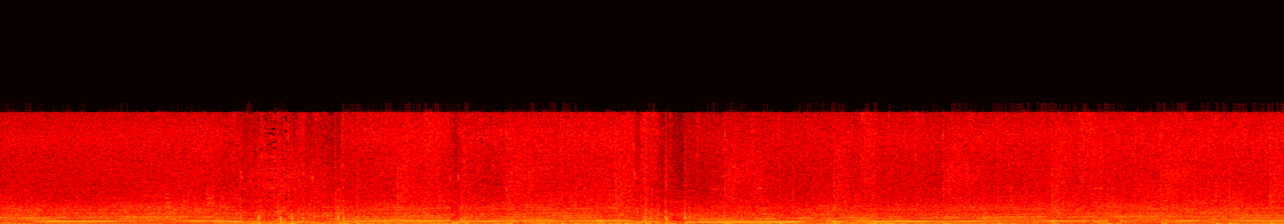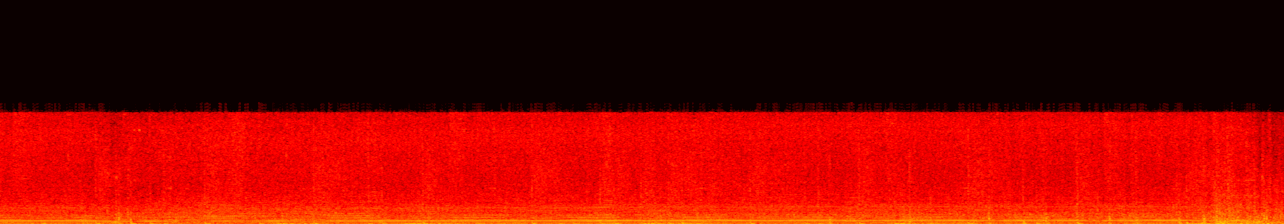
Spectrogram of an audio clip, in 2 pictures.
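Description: A car laps a track in a racing game, its engine droning loud and continuous, pitch climbing and dropping through repeated gear shifts, with no voices.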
